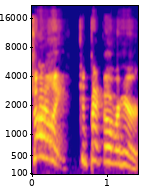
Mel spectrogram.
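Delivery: stern yell, projected across a distance. Retelling a scene where Sayid calls Charlie back: imitating Sayid yelling. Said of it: "He's yelling at Charlie".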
